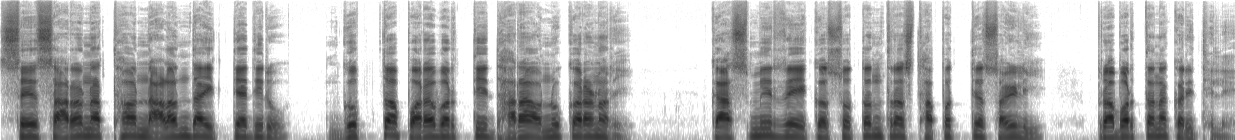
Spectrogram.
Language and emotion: Odia, neutral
